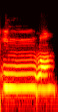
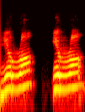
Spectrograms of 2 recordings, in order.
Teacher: Tak ada dengung, tak ada izhar, tak ada apa. Masuk betul. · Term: Masuk 100%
